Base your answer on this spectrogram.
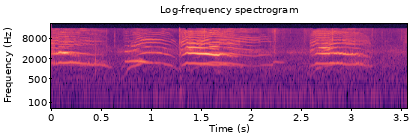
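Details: Longer, drawn-out mewing calls, three or four held notes that bend gently downward, from the newborn kittens and mother cat at Lucky Paws as the kittens, eyes newly open, first see her.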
